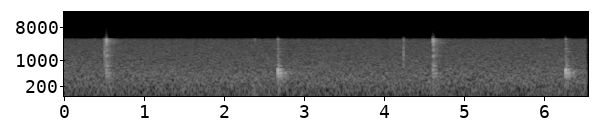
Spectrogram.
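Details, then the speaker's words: Stromberg Carlson wood wall telephone after repairing a broken coil solder trace and wire: sharp isolated clicks about every 1.5 seconds as the analyzer engages, showing the coils are fed with voltage; the repair is good. "every time you hear that click that's an indication that our coils are being fed with voltage and so we know that the repair is good"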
